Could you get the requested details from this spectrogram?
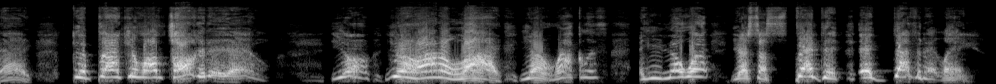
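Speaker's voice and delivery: very high-pitched, loud, squeaky authority voice. Retelling a wrestling segment, imitating Adam Pearce. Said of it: "And Pierce like".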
